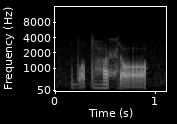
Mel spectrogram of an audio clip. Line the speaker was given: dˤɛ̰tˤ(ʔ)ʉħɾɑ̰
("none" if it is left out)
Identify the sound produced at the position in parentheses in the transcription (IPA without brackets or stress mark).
ɦ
